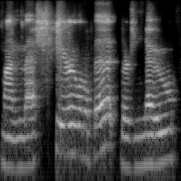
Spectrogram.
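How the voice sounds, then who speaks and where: A woman's voice: fairly low pitch, measured pace, roomy sound, distant mic, background noise. A woman with a Texan accent teaching a live online craft class in a chatty, folksy way, joking about herself as she works. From Texas.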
